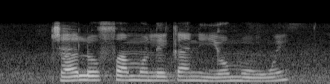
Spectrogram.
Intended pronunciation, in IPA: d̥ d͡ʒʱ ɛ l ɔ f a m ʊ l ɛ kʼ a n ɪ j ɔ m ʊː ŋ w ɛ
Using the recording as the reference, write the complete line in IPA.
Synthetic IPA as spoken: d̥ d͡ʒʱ a l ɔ f a m ʊ l ɛ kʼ a n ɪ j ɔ m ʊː ŋ w ɛ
